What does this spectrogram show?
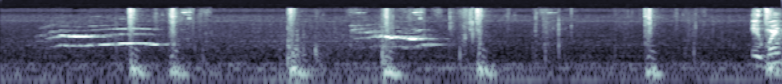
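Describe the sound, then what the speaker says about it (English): Cat meowing in the video game Robocop Rogue City, several drawn-out mews in the first few seconds mixed with footsteps and thumps of the game. "That cat must be hiding inside."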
